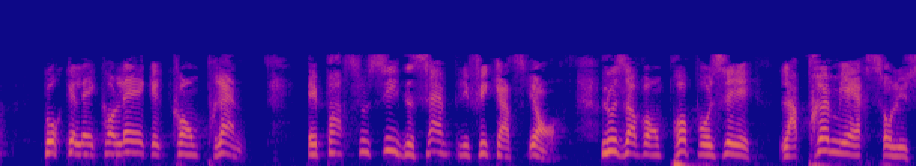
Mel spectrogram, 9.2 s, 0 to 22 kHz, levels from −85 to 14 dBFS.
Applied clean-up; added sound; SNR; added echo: neural mask model DeepFilterNet 3.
